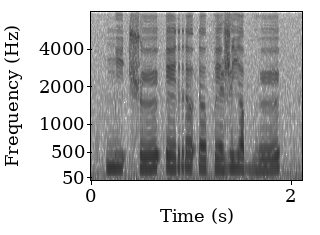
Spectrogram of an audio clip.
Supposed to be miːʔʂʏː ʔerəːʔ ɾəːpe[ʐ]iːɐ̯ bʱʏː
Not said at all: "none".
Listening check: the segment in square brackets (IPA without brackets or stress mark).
ʐ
